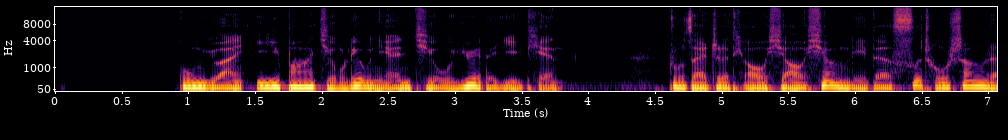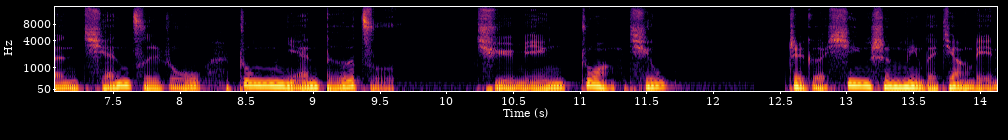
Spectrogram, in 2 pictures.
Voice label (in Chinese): 男国 专题 人物; 钱壮飞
